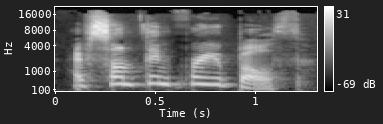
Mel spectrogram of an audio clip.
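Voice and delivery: bright, airy offer with a high lift; breezy and easy, a small surprise; light tone. A narrator's reading. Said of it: "in a light tone".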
